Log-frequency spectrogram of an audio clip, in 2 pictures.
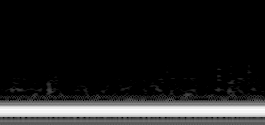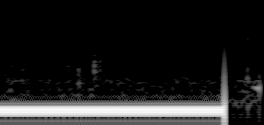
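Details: Simulated ASMR role-play hearing test over headphones, test to say when the sound stops: a continuous low steady tone for about five seconds that stops abruptly; pure-tone hearing test tone.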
